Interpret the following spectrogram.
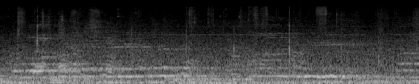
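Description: Voices of people talking nearby, with music in the background.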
